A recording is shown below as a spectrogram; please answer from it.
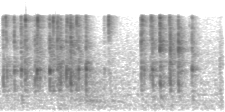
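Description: An action name being typed on a computer keyboard in Adobe Illustrator: two quick bursts of crisp, close keystrokes separated by a short pause, with no voices.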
